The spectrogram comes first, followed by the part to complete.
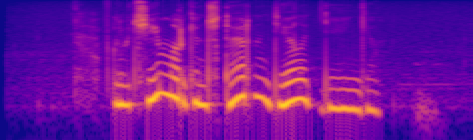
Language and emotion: Russian, neutral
